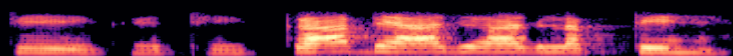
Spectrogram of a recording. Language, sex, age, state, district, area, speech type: Hindi, female, 45-60, Uttar Pradesh, Prayagraj, rural, conversation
